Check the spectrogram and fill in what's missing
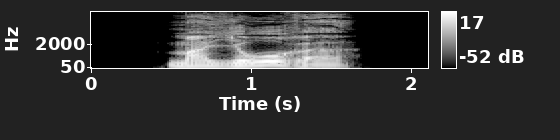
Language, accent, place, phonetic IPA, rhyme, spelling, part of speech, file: German, Germany, Berlin, [maˈjoːʁə], -oːʁə, Majore, noun, De-Majore.ogg
- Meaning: nominative/accusative/genitive plural of Major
